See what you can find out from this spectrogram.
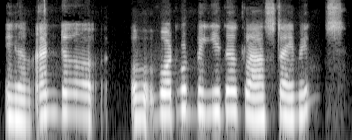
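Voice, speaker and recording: A woman with an Indian accent making a casual inquiry as a prospective student, in halting, hesitant phrases. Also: a little high, fairly even intonation, darkish tone, no echo, rough recording.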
